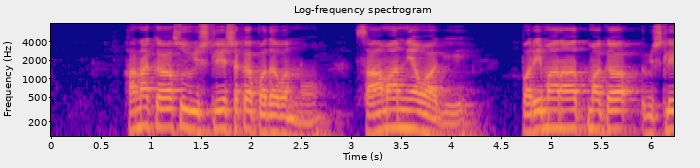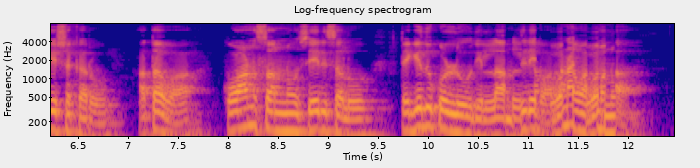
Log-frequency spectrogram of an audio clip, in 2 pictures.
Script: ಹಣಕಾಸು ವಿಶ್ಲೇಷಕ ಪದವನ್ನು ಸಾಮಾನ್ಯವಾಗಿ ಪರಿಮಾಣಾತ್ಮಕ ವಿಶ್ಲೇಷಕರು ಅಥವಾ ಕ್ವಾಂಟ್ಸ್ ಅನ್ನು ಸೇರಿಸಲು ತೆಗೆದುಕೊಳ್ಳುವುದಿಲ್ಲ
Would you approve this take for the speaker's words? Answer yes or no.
no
